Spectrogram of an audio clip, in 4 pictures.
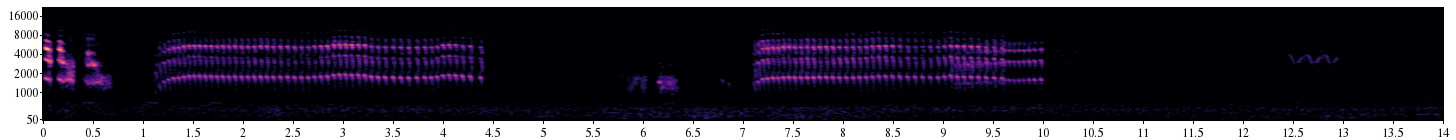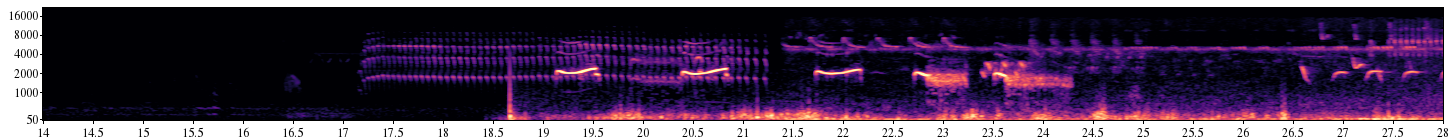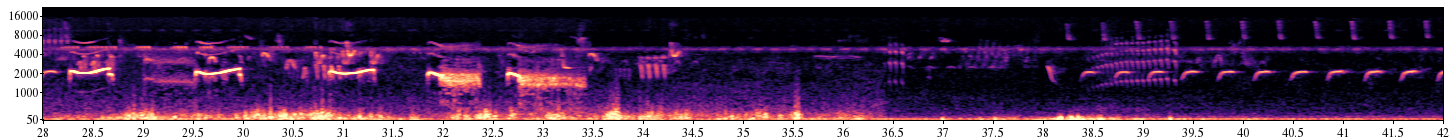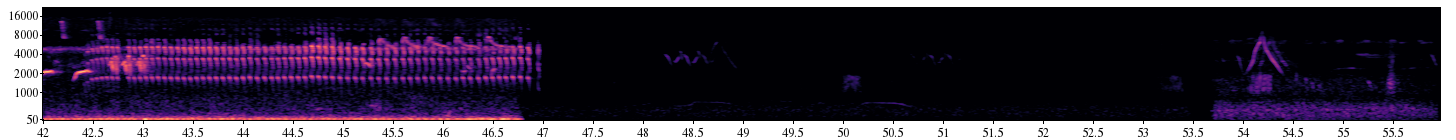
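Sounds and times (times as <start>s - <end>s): cuckoos whistling alert calls: 18.7s - 34.6s, 35.6s - 46.8s.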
